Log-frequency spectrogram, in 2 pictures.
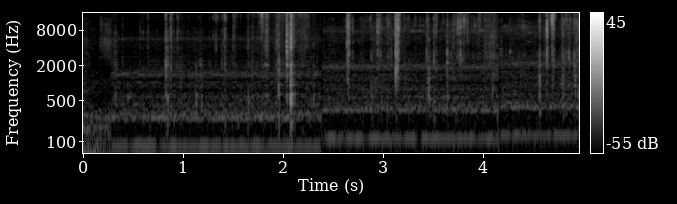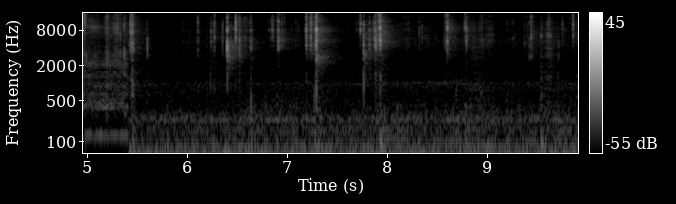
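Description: Faint crinkling and scattered small ticks of clear adhesive tape being handled and pressed down by fingertips along the edge of a leather pouch.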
